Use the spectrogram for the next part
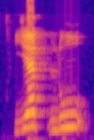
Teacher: لو میں واو مدہ کا قاعدہ ایک الف کے باقدر کھینچیں گے. یتلو صحفا صاد پیش سو ہا پیش ہو فا میم دو زبر فم صحفم یہاں پھر میم مشدد کا غنہ.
